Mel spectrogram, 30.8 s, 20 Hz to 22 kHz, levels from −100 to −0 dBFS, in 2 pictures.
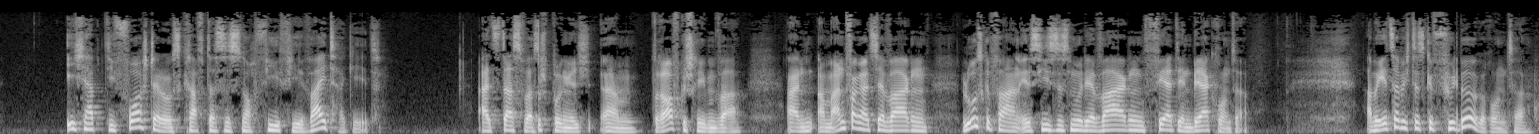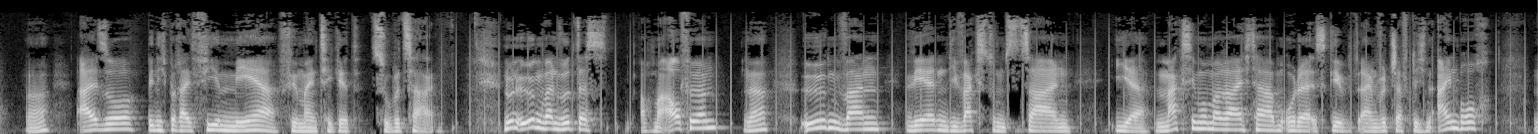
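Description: At 5.39 to 5.42 s the speech is hit by a burst of damaged data in the compressed stream. Corrupted bytes left the decoder unable to read those frames, so it lost sync and skipped forward to the next valid frame header. The same fault returns briefly at 14.58 s and, later, at 28.50 s.

From 19.67 s to 30.66 s a train of clicks runs through the speech: regular ticks at about 6.9 per second, around seventy in all, peaking roughly 10 dB above the speech level. Their similar shape and steady spacing are audible through the pauses as well as over the talking. The cause is likely electrical interference from nearby equipment or a faulty connection or power supply injecting a repeated pulse into the signal path.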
